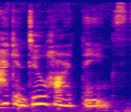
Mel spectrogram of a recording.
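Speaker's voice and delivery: murmured very quietly and softly. Retelling a child saying this to herself during math, in a soft voice. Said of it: "in a, a soft voice".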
